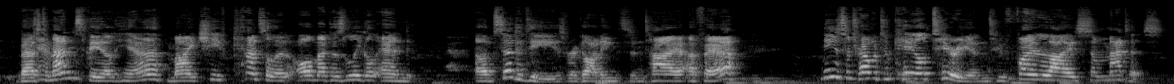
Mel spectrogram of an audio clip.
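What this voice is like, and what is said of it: High-pitched Mid-Atlantic accent. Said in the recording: “in a high voice. What do they call it? What's that accent called? ... Mid-Atlantic”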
